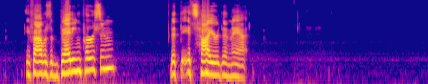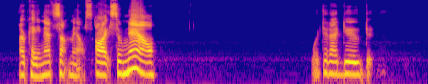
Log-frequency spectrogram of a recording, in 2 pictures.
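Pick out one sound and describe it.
A middle-aged woman speaks calmly and close to the microphone, in short phrases with pauses.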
